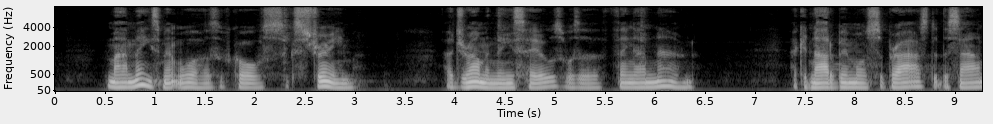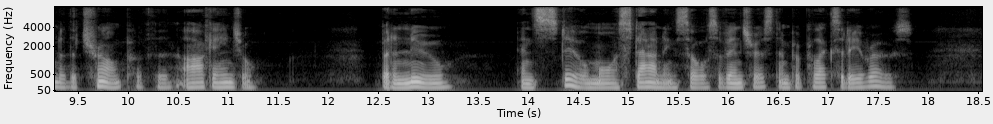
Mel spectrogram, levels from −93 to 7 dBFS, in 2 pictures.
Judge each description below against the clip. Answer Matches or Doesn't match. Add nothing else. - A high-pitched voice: Doesn't match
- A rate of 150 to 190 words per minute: Doesn't match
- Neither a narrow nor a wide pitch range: Doesn't match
